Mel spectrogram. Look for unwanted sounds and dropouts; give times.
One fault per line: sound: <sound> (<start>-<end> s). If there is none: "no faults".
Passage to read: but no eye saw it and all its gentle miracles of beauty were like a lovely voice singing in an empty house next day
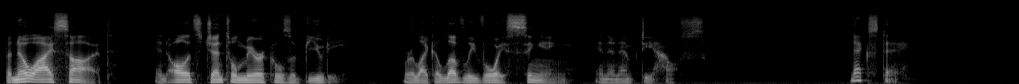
no faults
